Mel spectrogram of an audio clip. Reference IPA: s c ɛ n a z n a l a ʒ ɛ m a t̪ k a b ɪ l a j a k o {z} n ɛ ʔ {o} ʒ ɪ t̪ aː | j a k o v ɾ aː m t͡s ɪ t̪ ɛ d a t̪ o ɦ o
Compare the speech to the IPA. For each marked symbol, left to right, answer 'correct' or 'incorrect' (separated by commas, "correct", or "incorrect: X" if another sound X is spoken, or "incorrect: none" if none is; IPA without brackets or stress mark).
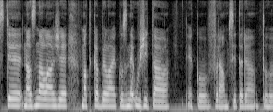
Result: correct, incorrect: u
